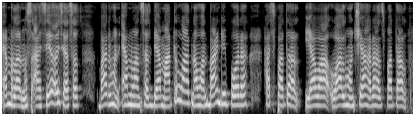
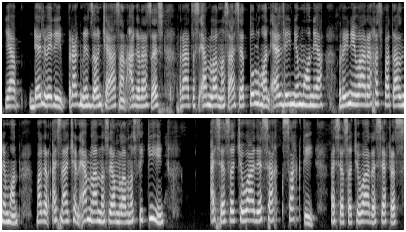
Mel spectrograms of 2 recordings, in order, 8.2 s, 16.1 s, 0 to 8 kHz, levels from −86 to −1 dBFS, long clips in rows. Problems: background sounds at intervals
